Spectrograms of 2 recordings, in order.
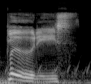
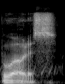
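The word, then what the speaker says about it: Boötes: Booties. Buus. And it says Booties on the teleprompter. It's pronounced Botus.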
